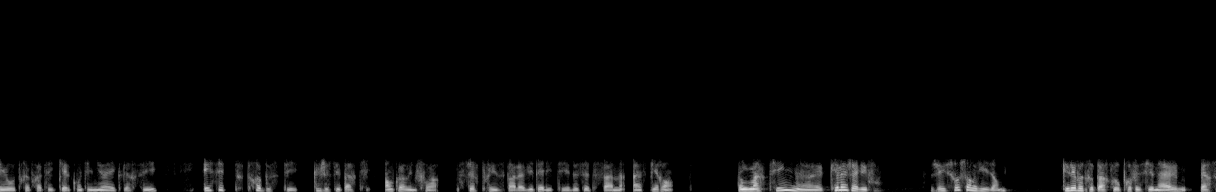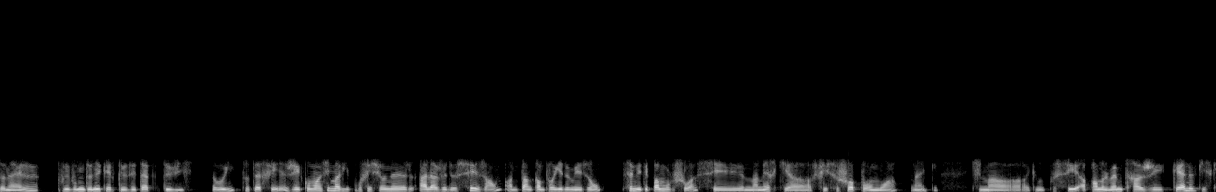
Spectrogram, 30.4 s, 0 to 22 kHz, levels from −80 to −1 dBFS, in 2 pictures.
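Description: Throughout the 30-second speech clip the sound is thin, boxy and plainly buzzy, with a synthetic edge to every voiced stretch. This is the AMR narrowband mobile codec at 7.4 kbps. The band runs only from about 250 Hz to 3.5 kHz, which fits 8 kHz sampling. At this low bitrate the vocal-tract model and its sparse pulse excitation cannot follow the voice closely, so the damage is easy to hear.

From 2.12 s to 22.98 s the background repeatedly drops out and is replaced by a smooth, even hiss that switches in and out. There are 17 of these AMR comfort noise patches, lasting 20 to 560 ms. Several cluster between 2.12 and 2.56 s, one of them right after "qu'elle continue à exercer" and before "et c'est toute reboostée". The longest run from 8.66 to 9.22 s, 11.18 to 11.54 s and 12.78 to 13.28 s. The last follows "tant qu'employée de maison" at 22.90 s. In each gap the phone judged the talker silent and stopped sending speech frames, and the receiver filled the pause with noise built from a rough level and spectrum.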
